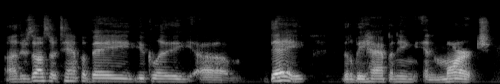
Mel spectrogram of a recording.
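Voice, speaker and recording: A man's voice: medium pitch, normal speed, fairly bright tone. A man, a ukulele shop owner being interviewed, chatting casually and joking with frequent laughter. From United States. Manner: jokey, laughs often. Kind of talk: casual chat.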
